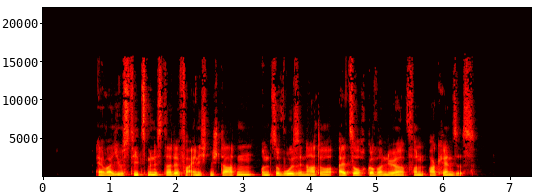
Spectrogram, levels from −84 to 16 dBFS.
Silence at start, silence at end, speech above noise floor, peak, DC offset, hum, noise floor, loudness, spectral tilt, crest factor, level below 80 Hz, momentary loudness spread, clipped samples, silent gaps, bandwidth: 0.8 s; 0.9 s; 66 dB; -2 dBFS; under 0.1%; none; -85 dBFS; -19 LUFS; -6.5 dB/octave; 18 dB; -48 dBFS; 7 LU; under 0.1%; none; 16 kHz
